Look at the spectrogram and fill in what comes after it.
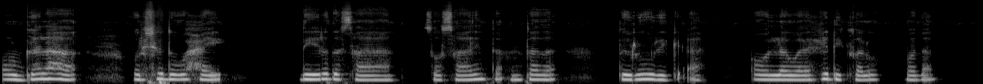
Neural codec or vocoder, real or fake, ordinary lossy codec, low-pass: codec, 44.1 kHz, 7.8 kbps, Pupu-Codec; fake; none; none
